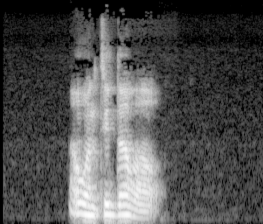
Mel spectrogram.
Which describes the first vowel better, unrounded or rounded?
unrounded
